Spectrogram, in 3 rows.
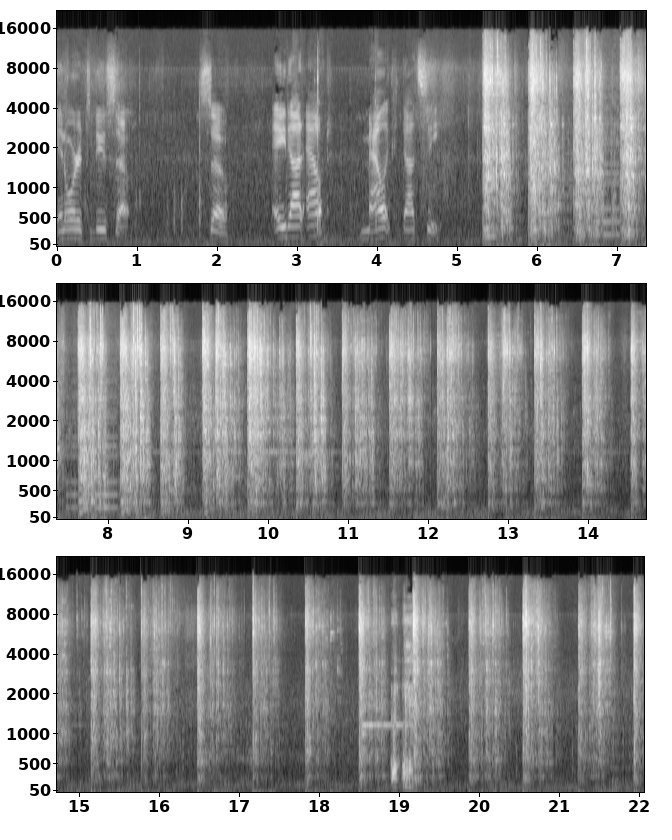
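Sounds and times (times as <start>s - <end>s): parts cracking and crunching: 5.3s - 22.0s
hammer blows on computer: 5.4s - 10.6s.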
